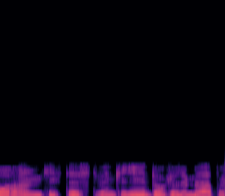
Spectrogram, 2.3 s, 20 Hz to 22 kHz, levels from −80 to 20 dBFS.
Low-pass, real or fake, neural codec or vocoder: 3.6 kHz; fake; codec, 16 kHz, about 1 kbps, DyCAST, with the encoder's durations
